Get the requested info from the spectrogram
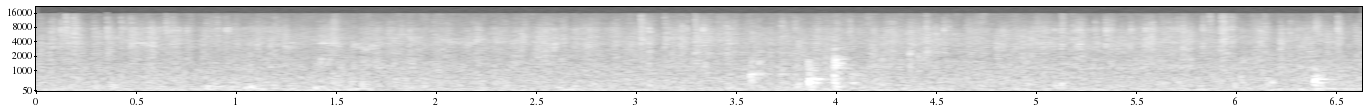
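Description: A flock of sheep feeding and shuffling on bare ground: a faint, steady patter and rustle of hooves and mouths, with a short call about four seconds in and another near the end.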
